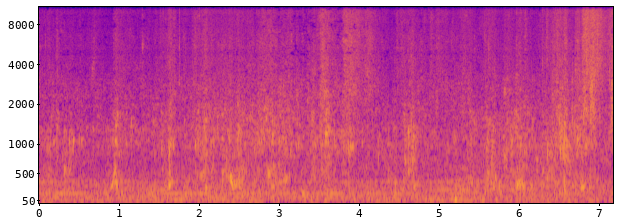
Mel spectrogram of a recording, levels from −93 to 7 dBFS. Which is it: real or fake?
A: real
